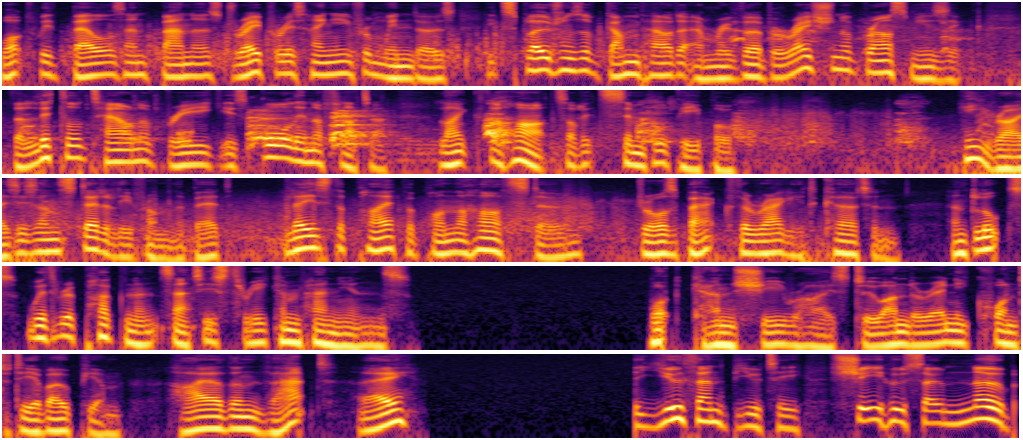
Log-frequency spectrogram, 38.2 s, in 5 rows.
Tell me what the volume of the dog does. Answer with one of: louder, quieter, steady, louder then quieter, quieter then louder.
louder then quieter.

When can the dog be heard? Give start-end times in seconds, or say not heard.
5.3-15.9.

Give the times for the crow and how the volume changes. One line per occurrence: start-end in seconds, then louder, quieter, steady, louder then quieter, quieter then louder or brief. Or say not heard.
not heard.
